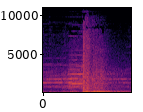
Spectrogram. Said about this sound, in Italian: c'è stato un lancio di petardi da parte dei tifosi del Torino nei confronti degli ospiti della Juventus.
